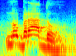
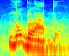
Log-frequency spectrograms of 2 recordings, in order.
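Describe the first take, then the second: First: It has an R sound instead of L. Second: It has a plain L sound. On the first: This is the regional Cuiabá way of speaking. "trocamos o L pelo R" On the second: This is the standard way of speaking. "no lugar de"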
